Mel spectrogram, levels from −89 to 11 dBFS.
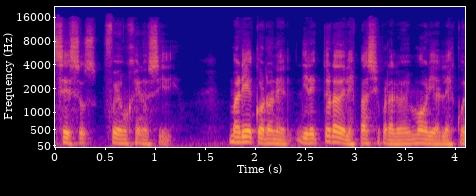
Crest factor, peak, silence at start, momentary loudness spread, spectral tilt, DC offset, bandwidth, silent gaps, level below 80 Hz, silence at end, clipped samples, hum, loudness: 16 dB; -2 dBFS; 0 s; 10 LU; -5.5 dB/octave; under 0.1%; 16 kHz; none; -44 dBFS; 0 s; under 0.1%; none; -16 LUFS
